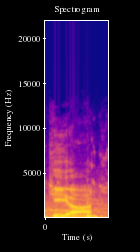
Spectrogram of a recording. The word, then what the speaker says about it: Keon: number it's seven and we learn how to pronounce his name it's Keon he he has been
